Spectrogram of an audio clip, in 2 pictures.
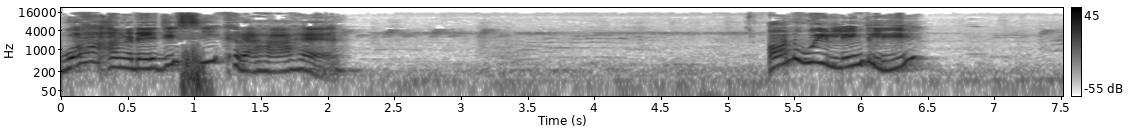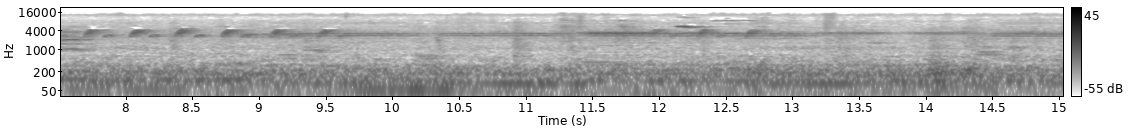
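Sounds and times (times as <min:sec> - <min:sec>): bird chirping and trilling: 0:02.2 - 0:05.1, 0:06.8 - 0:10.0, 0:11.4 - 0:13.0.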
